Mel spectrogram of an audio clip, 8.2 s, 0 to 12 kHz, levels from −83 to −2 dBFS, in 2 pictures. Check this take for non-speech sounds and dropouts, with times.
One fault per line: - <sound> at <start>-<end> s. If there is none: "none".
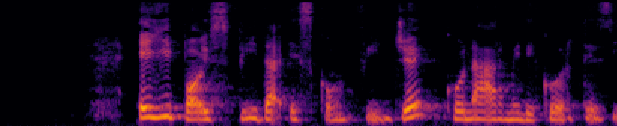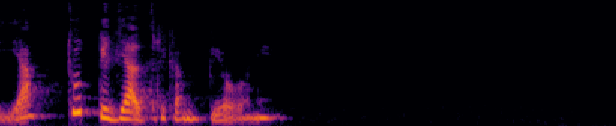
none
